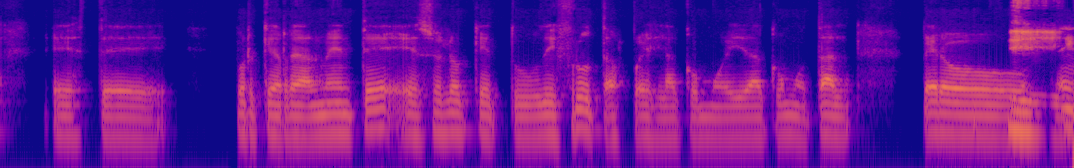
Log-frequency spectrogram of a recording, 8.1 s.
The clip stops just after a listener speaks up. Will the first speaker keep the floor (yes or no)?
yes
